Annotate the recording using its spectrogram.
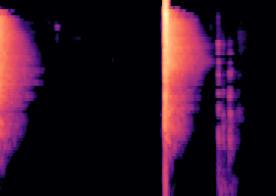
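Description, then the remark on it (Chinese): One sharp, loud hand clap, made after a three-two-one countdown to sync a recording, cracks out and fades quickly, after the dying tail of another clap at the start; a few faint soft clicks follow, with no talking. “没事，大家拍了就行。”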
